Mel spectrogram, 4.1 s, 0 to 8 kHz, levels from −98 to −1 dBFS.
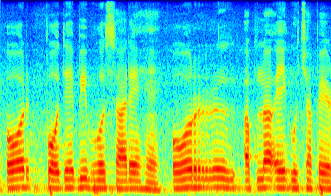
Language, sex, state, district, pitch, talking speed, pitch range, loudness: Hindi, male, Bihar, Sitamarhi, 125 Hz, 160 wpm, 120-135 Hz, -14 LUFS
